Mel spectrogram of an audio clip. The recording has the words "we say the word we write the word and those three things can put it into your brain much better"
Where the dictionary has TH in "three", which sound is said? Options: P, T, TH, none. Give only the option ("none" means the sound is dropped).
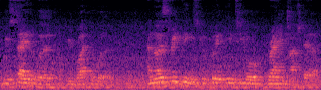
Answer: TH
